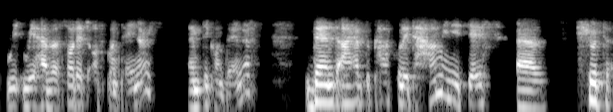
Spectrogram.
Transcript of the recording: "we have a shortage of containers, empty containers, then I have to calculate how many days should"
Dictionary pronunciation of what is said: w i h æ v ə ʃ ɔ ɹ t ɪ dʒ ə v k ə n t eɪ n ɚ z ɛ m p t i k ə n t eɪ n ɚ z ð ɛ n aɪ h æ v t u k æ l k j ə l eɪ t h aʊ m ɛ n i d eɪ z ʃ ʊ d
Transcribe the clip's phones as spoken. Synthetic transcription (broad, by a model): w i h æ v ə s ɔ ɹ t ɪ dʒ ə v k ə n t eɪ n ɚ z ɛ m p t i k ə n t eɪ n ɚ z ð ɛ n aɪ h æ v t u k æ l k j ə l eɪ t h aʊ m ɛ n i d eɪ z ʃ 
